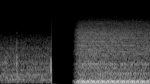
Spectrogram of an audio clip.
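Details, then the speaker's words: Big-turbo, big-cam Subaru engine after pulling it to fix a head oil leak (forgotten bolts): slow, labored cranking with even low thumps and no firing at about six percent throttle; cranking speed too low, no start. "I've got about six percent throttle on this I should idle up but we're not getting the cranking speed"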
